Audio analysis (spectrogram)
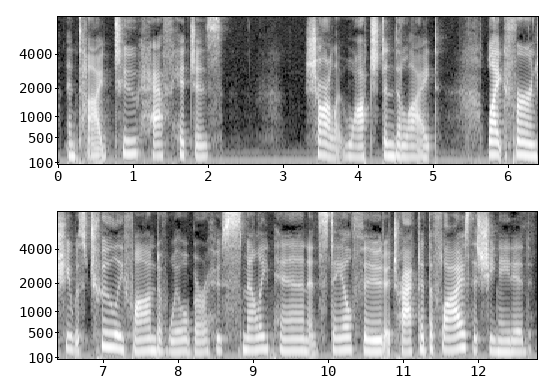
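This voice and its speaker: A woman narrating a children's audiobook in an expressive, deliberate, carefully phrased storybook style. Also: medium pitch, smooth.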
